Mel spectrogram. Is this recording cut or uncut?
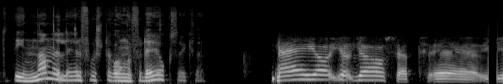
uncut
